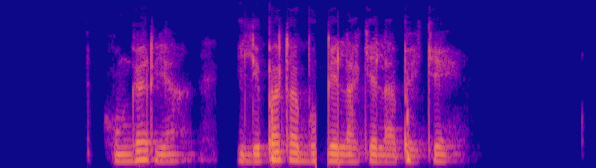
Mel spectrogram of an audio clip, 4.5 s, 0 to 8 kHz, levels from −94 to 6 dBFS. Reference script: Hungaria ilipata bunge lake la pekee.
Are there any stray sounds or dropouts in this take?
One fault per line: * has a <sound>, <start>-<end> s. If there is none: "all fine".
* has a dropout, 2.4-2.5 s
